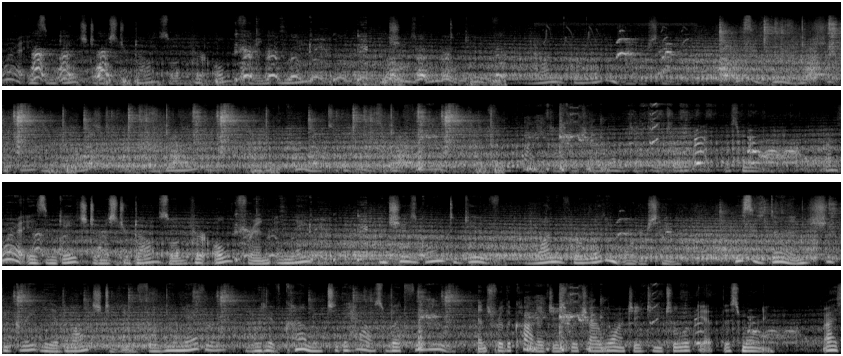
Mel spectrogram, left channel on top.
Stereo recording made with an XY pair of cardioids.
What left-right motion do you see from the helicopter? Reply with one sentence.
You can hear the helicopter move from right to left.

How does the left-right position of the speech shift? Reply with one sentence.
In this clip you hear the speech stay in one place.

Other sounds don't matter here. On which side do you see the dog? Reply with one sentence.
You can hear the dog on the left.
